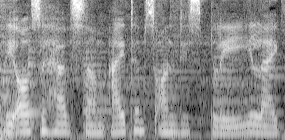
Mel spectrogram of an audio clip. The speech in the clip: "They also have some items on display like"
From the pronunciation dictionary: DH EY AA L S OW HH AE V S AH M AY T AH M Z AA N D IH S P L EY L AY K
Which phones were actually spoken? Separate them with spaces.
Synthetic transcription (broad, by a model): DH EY AA L S OW HH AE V S AH M AY T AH M S AA N D IH S P L EY L AY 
